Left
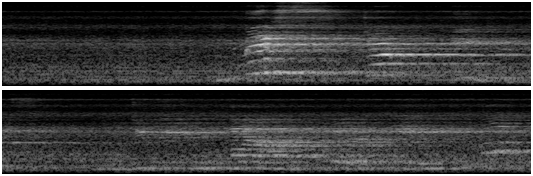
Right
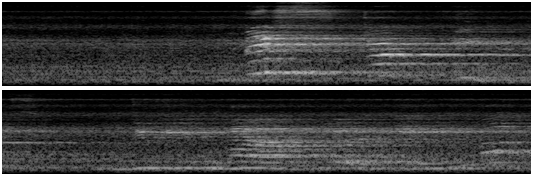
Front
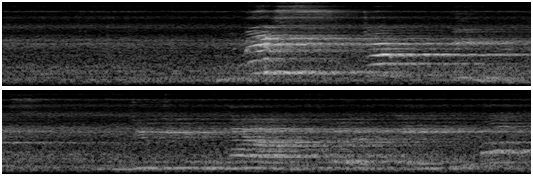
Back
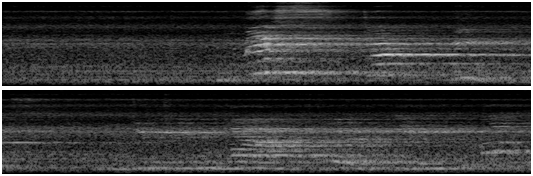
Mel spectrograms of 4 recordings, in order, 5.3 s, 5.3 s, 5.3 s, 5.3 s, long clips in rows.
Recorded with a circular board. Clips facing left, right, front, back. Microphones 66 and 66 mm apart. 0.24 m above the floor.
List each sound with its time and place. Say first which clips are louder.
1.1 s a shout: left 1 dB, front 1 dB; 35° left, 1.8 m; by 5.2 s 25° right, 7 m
